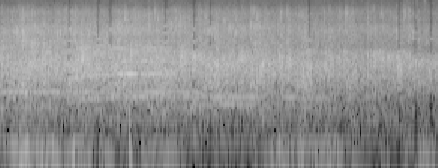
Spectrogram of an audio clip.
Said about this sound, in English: Let's put hands together for him. Wonderful.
